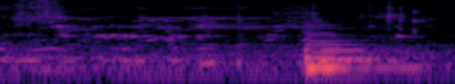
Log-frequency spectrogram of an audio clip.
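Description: Nylon-string classical guitar played softly, a few faint notes ringing, then a louder chord about a second and a half in.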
